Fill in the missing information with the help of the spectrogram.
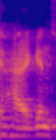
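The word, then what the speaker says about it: Huygens: यहाँ प्रोनाउंसिएशन में दिक्कत हो सकता है तो आप लोग सुधार लेंगे, ये हाइगेंस होगा। हाइगेंस, यहाँ सा हो जाएगा हाइगेंस।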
